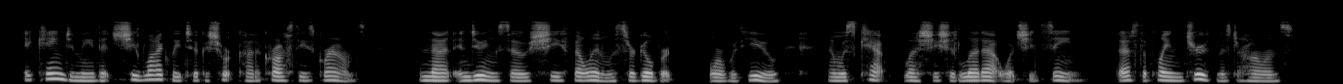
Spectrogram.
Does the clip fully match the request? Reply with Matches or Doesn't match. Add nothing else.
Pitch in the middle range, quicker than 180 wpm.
Matches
